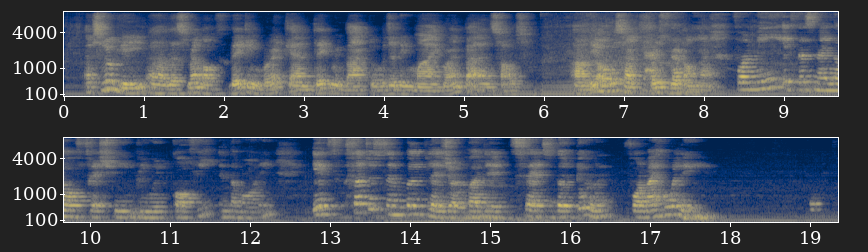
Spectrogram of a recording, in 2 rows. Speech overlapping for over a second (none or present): present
